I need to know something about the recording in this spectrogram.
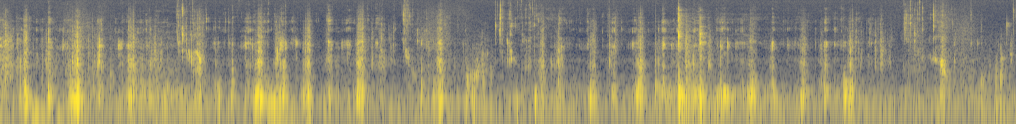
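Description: A young man chews food wetly and smacks his lips close to a microphone.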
